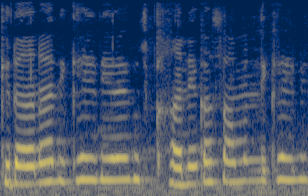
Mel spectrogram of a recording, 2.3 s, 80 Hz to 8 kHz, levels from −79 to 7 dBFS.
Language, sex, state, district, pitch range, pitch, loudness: Hindi, female, Uttar Pradesh, Deoria, 280-325 Hz, 305 Hz, -16 LUFS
